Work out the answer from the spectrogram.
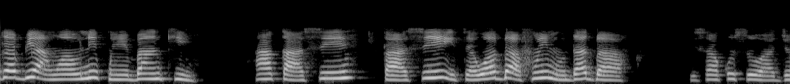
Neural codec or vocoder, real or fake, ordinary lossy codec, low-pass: none; real; Opus, 64 kbps; 5.4 kHz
